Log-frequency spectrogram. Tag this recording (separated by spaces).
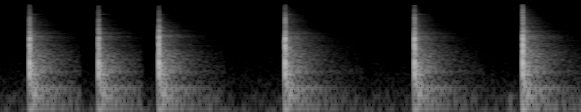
bang bum hammer iron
